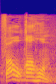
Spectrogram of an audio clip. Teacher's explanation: Okey, boleh awalam yarau ila at-tayri fawqahum fa lembut, fawqahum sini qaf tebal, jangan bunyi qaf tu jadi kaf. Ada orang baca fawqahum, tak boleh.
